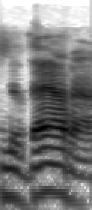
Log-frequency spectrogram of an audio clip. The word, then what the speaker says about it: Nevada: I was instructed by those who live there that it's pronounced Nevada, and I'm going to try to follow that.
